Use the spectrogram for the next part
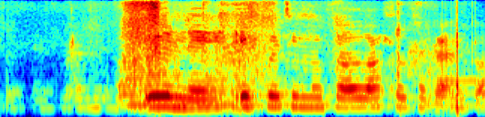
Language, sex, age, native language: Icelandic, female, 11, Icelandic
